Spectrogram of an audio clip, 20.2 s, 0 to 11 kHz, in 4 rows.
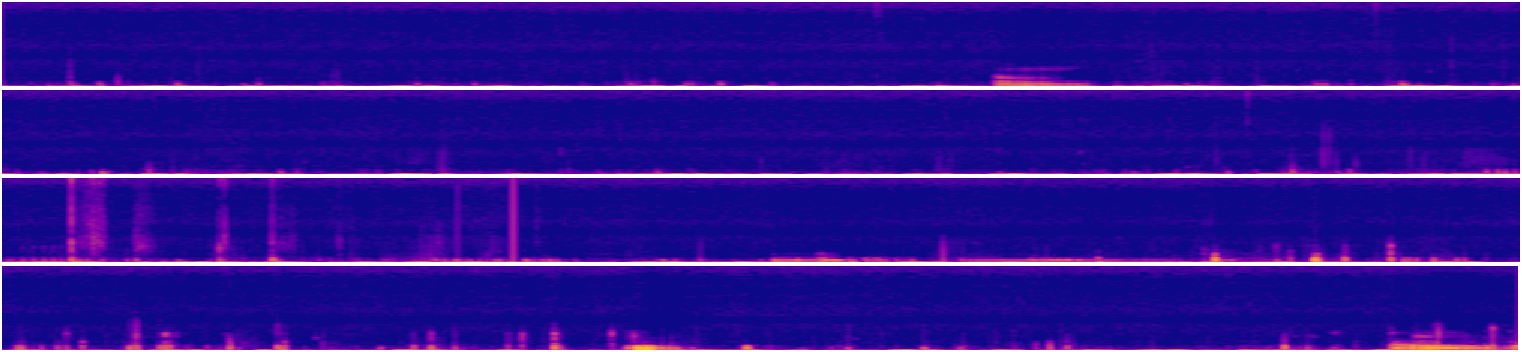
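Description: Low gurgling stomach rumbles over a steady background heartbeat, about 70 a minute; ordinary bowel sounds.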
